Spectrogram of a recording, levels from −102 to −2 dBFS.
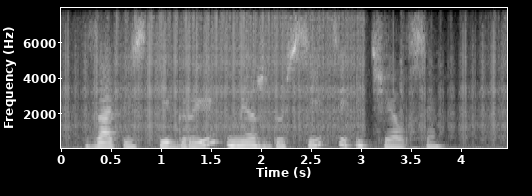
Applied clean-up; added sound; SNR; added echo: none; Coin (dropping); 12 dB; none.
